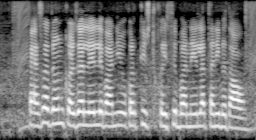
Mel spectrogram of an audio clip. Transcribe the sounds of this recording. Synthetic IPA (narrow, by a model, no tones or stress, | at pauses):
pɛːs̬ad͡ʒɐʊnkɐɾd͡ʒalelebaːniɦoːkəɾkɪt͡ʃʰt̪kɐisebɐneːlat̪ɐnĩbɐt̪aːoː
